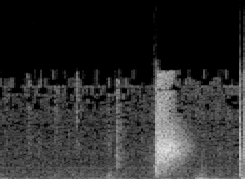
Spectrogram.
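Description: A single quick whip-like swish, a short rush of hiss about one and a half seconds in, over a low background rumble.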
